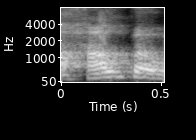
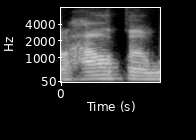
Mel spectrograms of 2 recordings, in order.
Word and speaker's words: Jalpa: Well, Jalpa would be Spanish, so in Italian, it's Jalpa.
